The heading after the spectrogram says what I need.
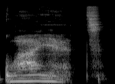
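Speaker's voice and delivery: hushed whisper; soft, voiceless teaching word; whispered demonstration. Shown as a demonstration. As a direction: whisper it to show the meaning.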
